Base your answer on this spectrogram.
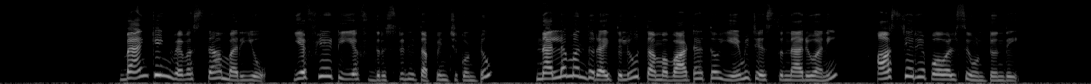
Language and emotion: Telugu, neutral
